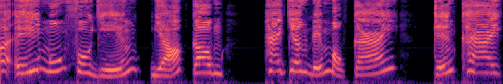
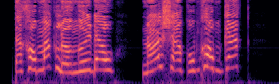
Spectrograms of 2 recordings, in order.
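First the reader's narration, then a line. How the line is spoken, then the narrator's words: Angry. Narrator (Vietnamese): Hầu Thông Hải tức giận nói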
